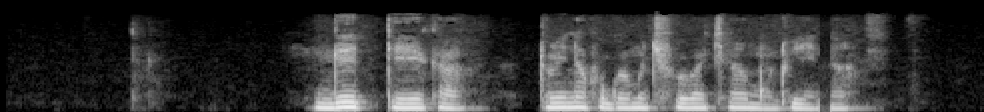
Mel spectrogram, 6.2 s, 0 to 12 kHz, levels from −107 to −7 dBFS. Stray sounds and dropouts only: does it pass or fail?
fail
